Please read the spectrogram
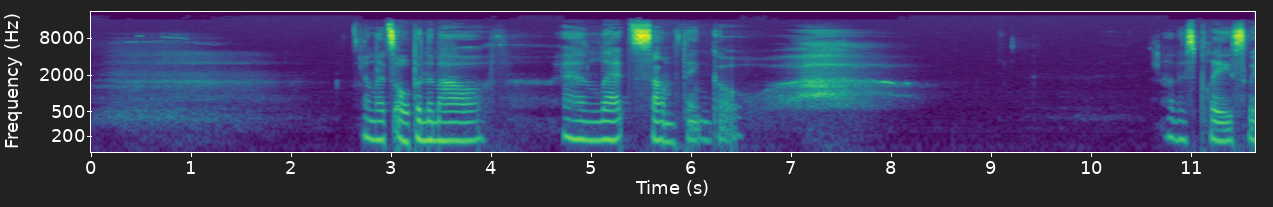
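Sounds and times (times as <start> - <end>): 
long deep breath in through the nose: 0.0 - 2.0, 6.8 - 8.2
speech: 2.7 - 4.1, 4.7 - 7.2, 10.8 - 11.6.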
